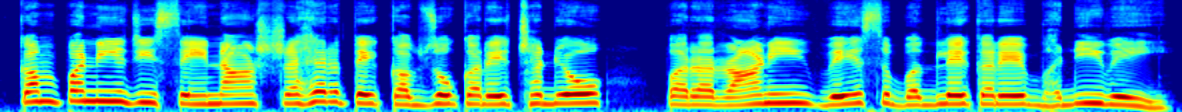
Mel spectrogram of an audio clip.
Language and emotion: Sindhi, neutral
